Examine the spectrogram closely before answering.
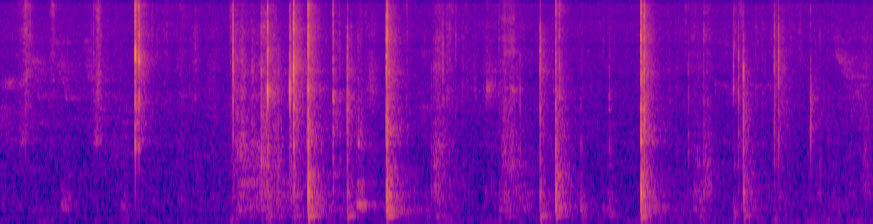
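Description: Handling noise of a small plastic mini hot air gun and its rubber power cord on a cutting mat: irregular sharp clicks and light knocks, thickest from about two to five seconds in.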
